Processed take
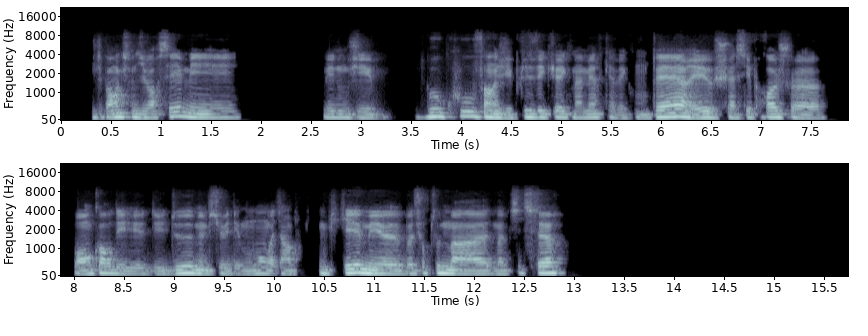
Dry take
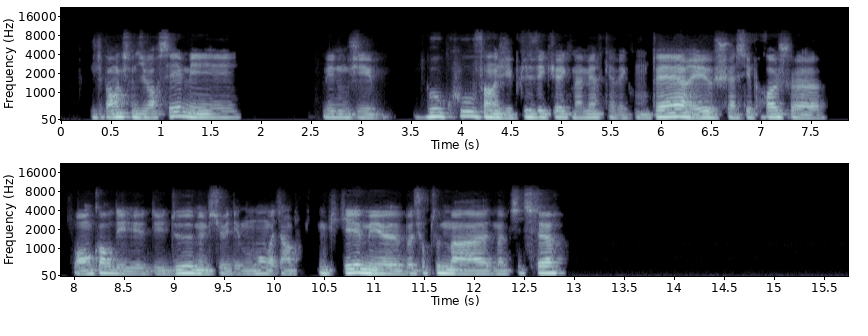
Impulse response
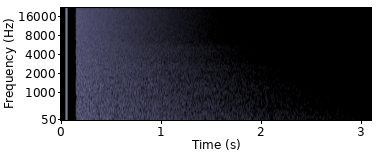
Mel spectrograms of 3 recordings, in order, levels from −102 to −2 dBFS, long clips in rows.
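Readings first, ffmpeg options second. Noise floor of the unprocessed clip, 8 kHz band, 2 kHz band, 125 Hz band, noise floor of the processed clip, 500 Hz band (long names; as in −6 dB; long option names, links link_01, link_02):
below −85 dBFS, can't be measured, 0.0 dB, 0.0 dB, below −85 dBFS, 0.0 dB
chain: -af "agate=range=-33dB:threshold=-47dB:ratio=3:detection=peak"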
